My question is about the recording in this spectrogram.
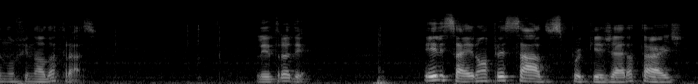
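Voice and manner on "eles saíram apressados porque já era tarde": loud example read. Shown as a demonstration. Reading exercise sentence aloud.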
